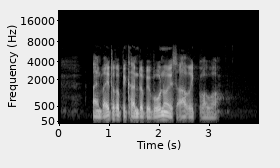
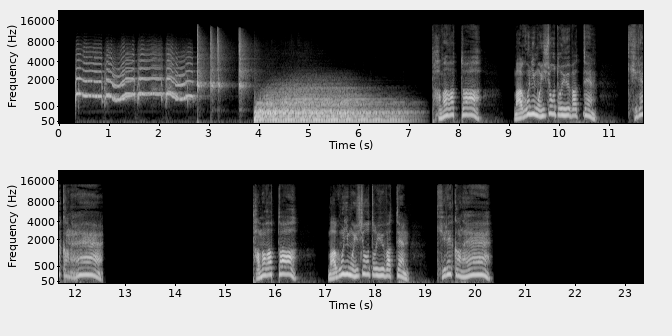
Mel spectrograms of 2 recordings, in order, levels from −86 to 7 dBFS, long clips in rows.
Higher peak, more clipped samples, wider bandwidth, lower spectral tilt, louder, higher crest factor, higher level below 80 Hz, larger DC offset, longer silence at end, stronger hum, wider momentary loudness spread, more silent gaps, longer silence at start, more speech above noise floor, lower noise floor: about the same, -2 dBFS vs 0 dBFS; neither; second, 7.2 kHz vs 14 kHz; about the same, -6.5 dB/octave vs -6 dB/octave; about the same, -20 LUFS vs -19 LUFS; about the same, 20 dB vs 20 dB; second, -60 dBFS vs -34 dBFS; neither; second, 0.8 s vs 3.05 s; neither; about the same, 13 LU vs 11 LU; second, none vs 12.62-15.55 s; first, 0.7 s vs 0.3 s; first, 51 dB vs 45 dB; first, -71 dBFS vs -61 dBFS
